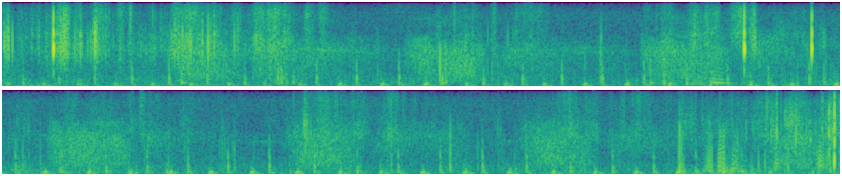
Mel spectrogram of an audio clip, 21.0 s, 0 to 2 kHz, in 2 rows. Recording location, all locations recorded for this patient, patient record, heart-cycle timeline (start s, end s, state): aortic valve (AV)
aortic valve (AV)+pulmonary valve (PV)+tricuspid valve (TV)+mitral valve (MV)
#Age: Child
#Sex: Male
#Height: 129.0 cm
#Weight: 21.0 kg
#Pregnancy status: False
#Murmur: Absent
#Murmur locations: nan
#Most audible location: nan
#Systolic murmur timing: nan
#Systolic murmur shape: nan
#Systolic murmur grading: nan
#Systolic murmur pitch: nan
#Systolic murmur quality: nan
#Diastolic murmur timing: nan
#Diastolic murmur shape: nan
#Diastolic murmur grading: nan
#Diastolic murmur pitch: nan
#Diastolic murmur quality: nan
#Outcome: Normal
#Campaign: 2015 screening campaign
0.00	4.17	unannotated
4.17	4.32	S1
4.32	4.42	systole
4.42	4.52	S2
4.52	4.72	diastole
4.72	4.84	S1
4.84	4.94	systole
4.94	5.06	S2
5.06	5.26	diastole
5.26	5.40	S1
5.40	5.48	systole
5.48	5.62	S2
5.62	5.78	diastole
5.78	5.90	S1
5.90	5.98	systole
5.98	6.08	S2
6.08	6.26	diastole
6.26	6.36	S1
6.36	6.46	systole
6.46	6.56	S2
6.56	6.76	diastole
6.76	6.84	S1
6.84	6.94	systole
6.94	7.04	S2
7.04	7.26	diastole
7.26	7.36	S1
7.36	7.48	systole
7.48	7.56	S2
7.56	7.78	diastole
7.78	7.90	S1
7.90	8.00	systole
8.00	8.08	S2
8.08	9.32	unannotated
9.32	9.46	S1
9.46	9.56	systole
9.56	9.66	S2
9.66	9.82	diastole
9.82	9.94	S1
9.94	10.04	systole
10.04	10.16	S2
10.16	10.38	diastole
10.38	10.50	S1
10.50	10.60	systole
10.60	10.74	S2
10.74	10.98	diastole
10.98	11.12	S1
11.12	11.20	systole
11.20	11.30	S2
11.30	11.52	diastole
11.52	11.64	S1
11.64	11.74	systole
11.74	11.86	S2
11.86	12.04	diastole
12.04	12.16	S1
12.16	12.26	systole
12.26	12.36	S2
12.36	12.54	diastole
12.54	12.68	S1
12.68	12.78	systole
12.78	12.86	S2
12.86	13.06	diastole
13.06	13.18	S1
13.18	13.28	systole
13.28	13.38	S2
13.38	13.58	diastole
13.58	13.70	S1
13.70	13.80	systole
13.80	13.90	S2
13.90	14.12	diastole
14.12	14.25	S1
14.25	14.36	systole
14.36	14.48	S2
14.48	14.66	diastole
14.66	14.78	S1
14.78	14.88	systole
14.88	14.98	S2
14.98	15.18	diastole
15.18	15.30	S1
15.30	15.40	systole
15.40	15.52	S2
15.52	15.69	diastole
15.69	15.82	S1
15.82	15.90	systole
15.90	16.02	S2
16.02	16.22	diastole
16.22	16.36	S1
16.36	16.45	systole
16.45	16.56	S2
16.56	16.78	diastole
16.78	16.90	S1
16.90	17.00	systole
17.00	17.10	S2
17.10	17.32	diastole
17.32	17.44	S1
17.44	17.56	systole
17.56	17.66	S2
17.66	17.86	diastole
17.86	17.98	S1
17.98	18.06	systole
18.06	18.18	S2
18.18	18.36	diastole
18.36	18.50	S1
18.50	18.60	systole
18.60	18.70	S2
18.70	18.88	diastole
18.88	19.04	S1
19.04	19.12	systole
19.12	19.24	S2
19.24	20.96	unannotated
